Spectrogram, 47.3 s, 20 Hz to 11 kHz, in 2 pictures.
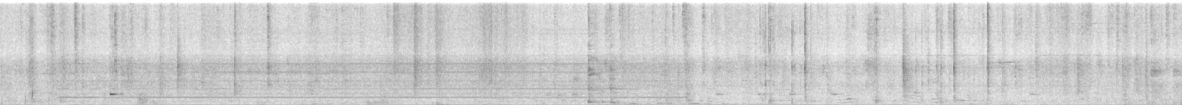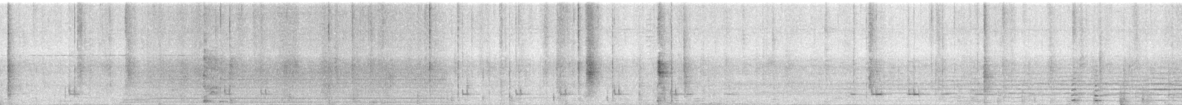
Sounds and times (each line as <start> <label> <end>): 0.5 cash machines 18.2
24.8 cash machines 38.8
